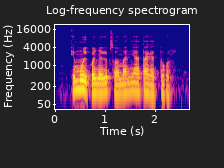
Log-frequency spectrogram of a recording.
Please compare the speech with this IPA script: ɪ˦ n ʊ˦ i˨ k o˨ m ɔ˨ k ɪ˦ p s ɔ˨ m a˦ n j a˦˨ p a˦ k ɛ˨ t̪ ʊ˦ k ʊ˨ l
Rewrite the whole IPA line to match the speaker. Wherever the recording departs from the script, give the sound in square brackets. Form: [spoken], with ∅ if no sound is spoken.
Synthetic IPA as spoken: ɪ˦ [m] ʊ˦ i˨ k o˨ [ɲ] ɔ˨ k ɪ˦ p s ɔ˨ m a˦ n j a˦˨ [t] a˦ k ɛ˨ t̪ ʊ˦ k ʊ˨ l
